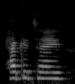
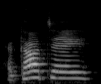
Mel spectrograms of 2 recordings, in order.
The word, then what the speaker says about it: Hecate: information for example with Hecate there are multiple pronunciations of the name so I most readily say Hecate there's also Hecate Hecate um all different sorts of pronunciations depending on the language the actual Greek pronunciation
